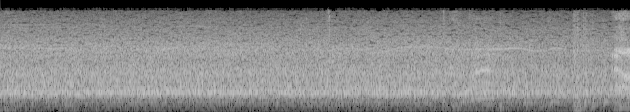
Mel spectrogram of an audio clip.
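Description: Home crowd at a Georgia Bulldogs college football game roars in a steady, loud, broadband wash of cheering and whooping that holds throughout, with a few faint thumps near the end.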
